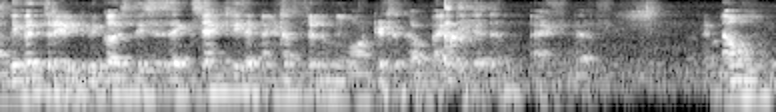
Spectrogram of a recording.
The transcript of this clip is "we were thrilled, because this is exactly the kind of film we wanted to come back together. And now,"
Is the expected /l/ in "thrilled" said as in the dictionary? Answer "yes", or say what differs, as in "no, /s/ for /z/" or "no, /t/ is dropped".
no, /l/ is dropped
